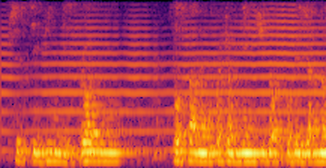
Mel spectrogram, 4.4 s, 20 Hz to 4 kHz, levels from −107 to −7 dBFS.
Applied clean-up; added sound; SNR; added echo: none; Trumpet; 17 dB; reverberation time 0.9 s.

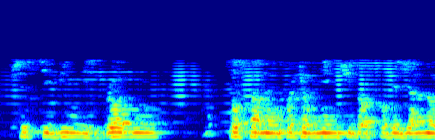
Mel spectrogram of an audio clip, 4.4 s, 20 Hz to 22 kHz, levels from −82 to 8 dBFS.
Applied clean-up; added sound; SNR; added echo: classical method WPE with log-MMSE.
